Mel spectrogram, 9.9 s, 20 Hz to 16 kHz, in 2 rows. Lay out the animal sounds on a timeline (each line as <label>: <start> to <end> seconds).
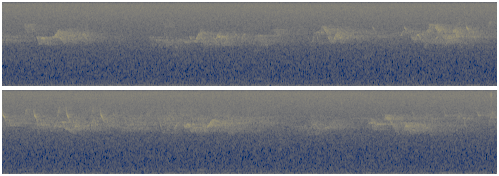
Red-eyed Vireo (Vireo olivaceus): 0.0 to 9.9 seconds
Ovenbird (Seiurus aurocapilla): 3.9 to 7.3 seconds
Ovenbird (Seiurus aurocapilla): 8.8 to 9.9 seconds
